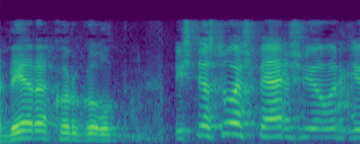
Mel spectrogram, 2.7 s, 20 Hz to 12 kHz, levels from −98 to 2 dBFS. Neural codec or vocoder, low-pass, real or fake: codec, 16 kHz, 4 kbps, FunCodec, trained on Chinese and English, 50 frames a second; 7.2 kHz; fake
